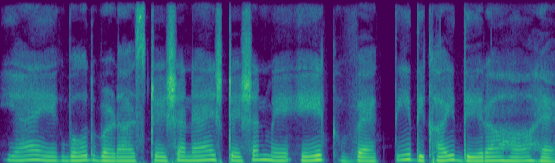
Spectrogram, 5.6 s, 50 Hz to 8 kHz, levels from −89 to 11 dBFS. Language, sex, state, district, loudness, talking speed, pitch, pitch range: Hindi, female, Uttar Pradesh, Saharanpur, -16 LUFS, 150 wpm, 200 Hz, 190-210 Hz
